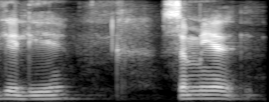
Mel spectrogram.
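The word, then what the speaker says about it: क्ष: का सही उच्चारण है कस वर्ण का उच्चारण कस और श कस है यह दे रखा है आपको यह से आएगा और क आएगा हलंत वाला उसके बाद अनुग्रहित का शब्द देखो अनुग्रहित होगा।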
